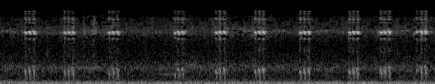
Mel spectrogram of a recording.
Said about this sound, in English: And Rabs mentioned to me that he actually uses an app that has the sound of crickets.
